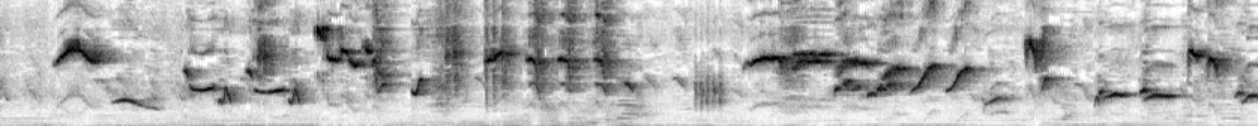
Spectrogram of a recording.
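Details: Pied fantail singing sweet, lively phrases as tutor material for contest birds: quick chirps and bright whistled notes in rapid bursts, a short dense chattering passage, then repeated slurred whistles dropping in pitch, over a faint low hum.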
